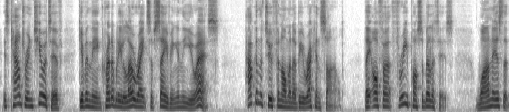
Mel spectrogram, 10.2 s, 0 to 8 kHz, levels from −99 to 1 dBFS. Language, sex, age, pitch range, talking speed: English, male, 40-59, 130-170 Hz, 155 wpm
